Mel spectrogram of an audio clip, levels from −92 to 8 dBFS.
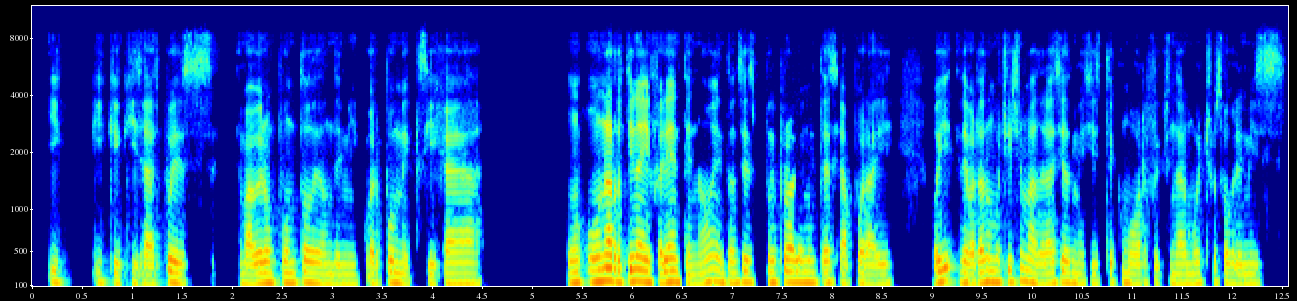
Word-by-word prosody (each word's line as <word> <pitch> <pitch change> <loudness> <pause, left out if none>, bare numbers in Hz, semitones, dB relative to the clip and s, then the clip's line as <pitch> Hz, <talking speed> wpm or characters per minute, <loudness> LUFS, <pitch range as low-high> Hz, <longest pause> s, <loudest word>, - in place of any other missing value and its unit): y 130 -1 -6 0.2
y 130 0 -9
que 120 -5 -4
quizás, 115 0 -3
pues, 120 -3 -1 0.3
va 115 - +2
a - - +3
haber 120 +2 +4
un 125 0 +2
punto 130 0 +1
de 125 - +3
donde 115 -1 -3
mi 115 0 -5
cuerpo 120 +2 -2
me 120 -2 0
exija 120 +2 -3 0.8
u 130 +1 +2
una 145 +2 +7
rutina 145 +2 +4
diferente, 135 -2 +4
¿no? 130 +6 -1
Entonces 130 0 0
muy 130 -1 +1
probablemente 130 -1 +2
sea 120 -2 -4
por 120 +1 -2
ahí. 115 +2 -4 0.4
Oye, 150 +4 +3
de 130 -1 +1
verdad, 125 +2 +2
muchísimas 135 0 0
gracias, 125 +2 0
me 120 -2 -2
hiciste 120 +1 -7
como 120 -3 -3
reflexionar 115 -1 -5
mucho 125 +3 -5
sobre 120 -2 -3
mis 115 0 -8
125 Hz, 185 wpm, -23 LUFS, 115-130 Hz, 0.8 s, una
